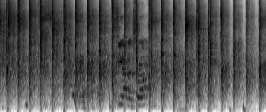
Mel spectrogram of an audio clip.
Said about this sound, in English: Let's get to it! Round of applause.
